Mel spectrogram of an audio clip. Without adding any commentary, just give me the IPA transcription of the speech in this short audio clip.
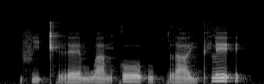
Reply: f i˦˥ ʔ kʰ r ɛː˨˩ m w a˩˦ m k oː˧ ʔ u˨˩ k̚ p r aː˨˩ j pʰ l e˥˩ ʔ

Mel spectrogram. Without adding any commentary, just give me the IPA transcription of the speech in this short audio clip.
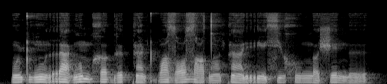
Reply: ũ˩˧˩ ʈ v ũ˧˩˧ r a˧˩˧ ɡ õ˥˩ m x ʌ˥˩ ɡ ø˥˩ k ã˧˩˧ ʈ b ʌ˥˩ zˤ ø˥ zˤ ʌ˩˧˩ dˤ ũ˧˩˧ k ã˧˩˧ rʲ e˧˩˧ sʲ u˥ x u˥ ŋ ʌ˧˩˧ ʃ e˥˩ ŋ ɘ˧˩˧

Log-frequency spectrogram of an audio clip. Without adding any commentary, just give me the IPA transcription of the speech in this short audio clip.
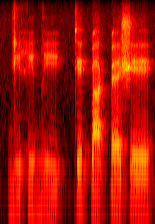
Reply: ɡ i˧ h i˦ b i˦˨ | k e˧ k͡p a˧ k͡p ɛ˧ ʃ e˧

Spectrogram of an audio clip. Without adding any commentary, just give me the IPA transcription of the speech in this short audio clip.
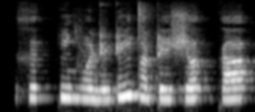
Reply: x ɘ kː ĩ ʎ v ɐ̃ ɖ ẽ ʈ ĩ t ã ʈ e ʃ ɐ kː a

